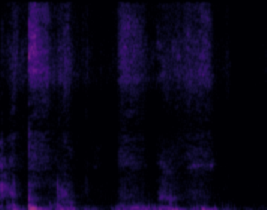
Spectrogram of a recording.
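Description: A baby making short breathy grunts and whimpering vocal sounds close to the microphone, in a few bursts, the loudest near the start and again about a second in.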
